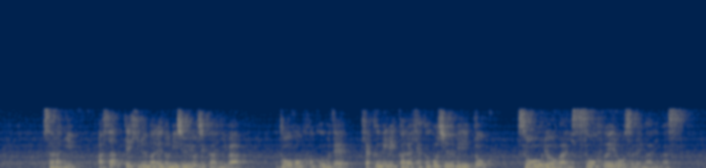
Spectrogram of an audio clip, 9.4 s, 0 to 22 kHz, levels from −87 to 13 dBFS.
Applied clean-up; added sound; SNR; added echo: none; none; none; reverberation time 0.9 s.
